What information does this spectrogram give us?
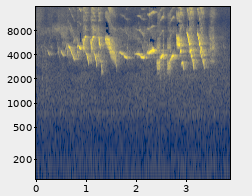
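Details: Double-collared seedeater singing in competition with a free male: a continuous, lively high twitter of rapidly repeated sliding whistles and buzzy notes, rising in intensity through the middle of the phrase.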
